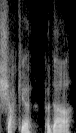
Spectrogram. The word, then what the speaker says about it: Shakyapada: seen it right now it's Shakya pada so it's a keeper down as in tada Shiki Buddha it means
